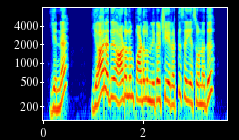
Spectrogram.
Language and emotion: Tamil, angry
